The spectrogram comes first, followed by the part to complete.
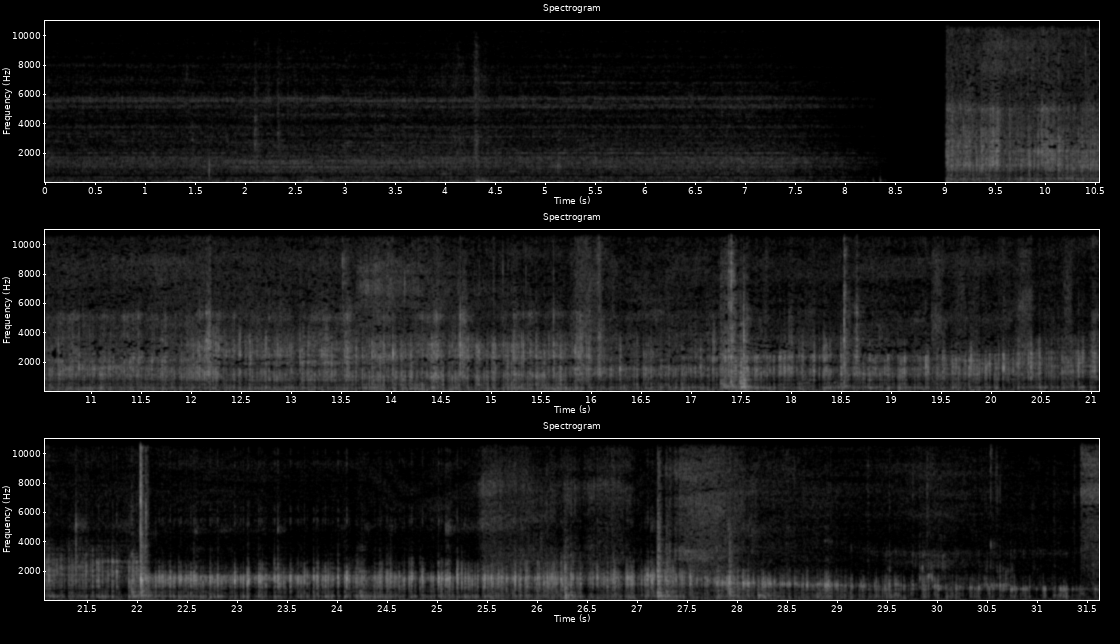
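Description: Stainless-steel stovetop moka pot on a gas burner, sputtering and gurgling with scattered sharp pops as the boiling water forces coffee up into the top chamber. This starts about nine seconds in, after a cut, and before it there is only a faint steady hiss.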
